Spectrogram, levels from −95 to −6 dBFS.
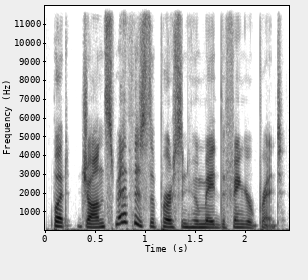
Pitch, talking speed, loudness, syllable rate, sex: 205 Hz, 270 wpm, -18 LUFS, 5.8 syllables/s, female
